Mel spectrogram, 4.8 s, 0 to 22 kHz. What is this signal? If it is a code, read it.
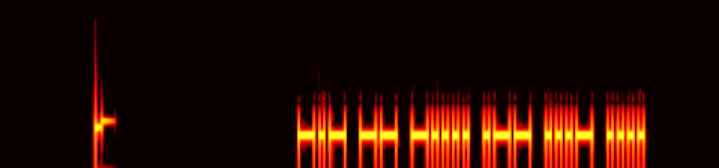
Morse code, heard as a keyed tone, about 34 wpm, 700 Hz. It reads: KM6WVH
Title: USA Call Signs 35wpm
